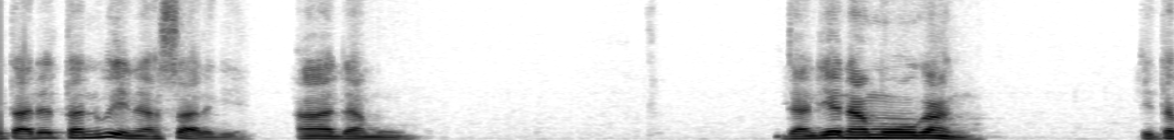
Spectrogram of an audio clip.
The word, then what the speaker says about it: آدم: So kalau proper name, kalau dia tu kalimah ni yang bukan originally Arab, kita panggil ajam lah. So dia tak boleh ada tanwin. So bacanya Adamu tu.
